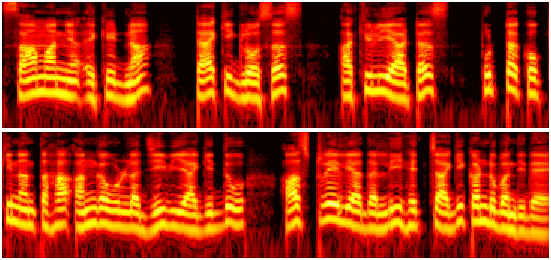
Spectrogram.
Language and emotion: Kannada, neutral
